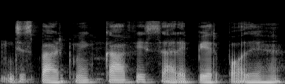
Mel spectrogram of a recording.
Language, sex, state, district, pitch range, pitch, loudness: Hindi, male, Bihar, Patna, 100-115 Hz, 105 Hz, -21 LUFS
